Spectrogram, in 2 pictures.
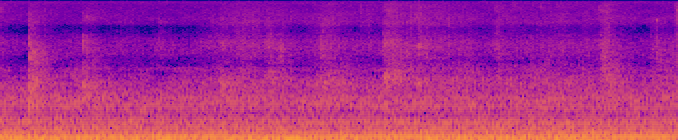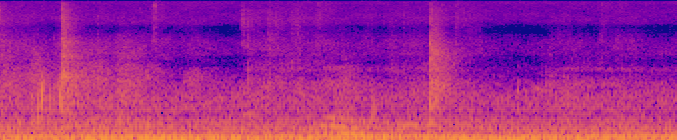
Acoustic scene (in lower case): crowded indoor space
